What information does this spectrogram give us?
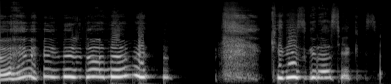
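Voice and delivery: high-pitched, drawn-out mock pleading; súplica de perdón. Reenacts begging God's pardon on floor. (súplica aguda y exagerada de perdón)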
